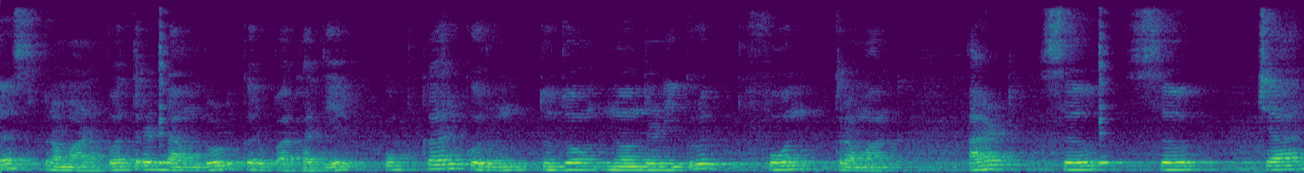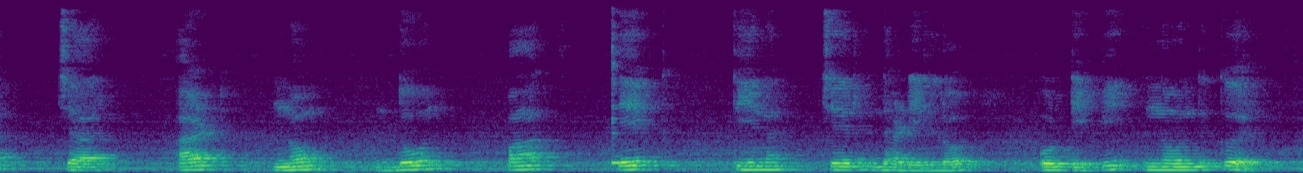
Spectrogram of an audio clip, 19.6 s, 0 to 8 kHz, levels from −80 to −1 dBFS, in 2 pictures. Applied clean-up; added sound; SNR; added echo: none; Cowbell; 11 dB; reverberation time 0.6 s.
